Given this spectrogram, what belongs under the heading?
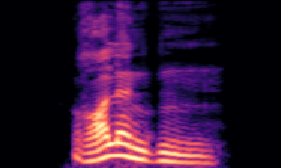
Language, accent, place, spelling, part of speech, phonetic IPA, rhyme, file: German, Germany, Berlin, rollenden, adjective, [ˈʁɔləndn̩], -ɔləndn̩, De-rollenden.ogg
- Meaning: inflection of rollend: 1. strong genitive masculine/neuter singular 2. weak/mixed genitive/dative all-gender singular 3. strong/weak/mixed accusative masculine singular 4. strong dative plural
